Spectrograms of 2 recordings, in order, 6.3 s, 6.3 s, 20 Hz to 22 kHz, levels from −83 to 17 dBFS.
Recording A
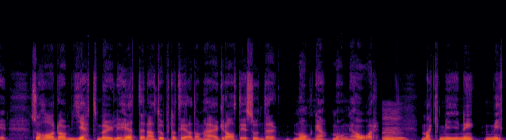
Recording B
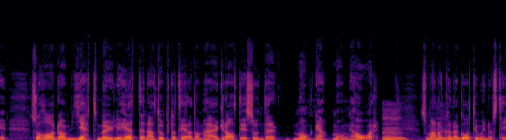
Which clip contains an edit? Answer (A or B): A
